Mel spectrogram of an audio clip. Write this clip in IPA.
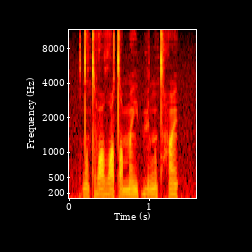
dˤ õ tˤ v o w ðˤ o tˤ œ m ẽ j ɓ y n ũ tˤ h ẽ

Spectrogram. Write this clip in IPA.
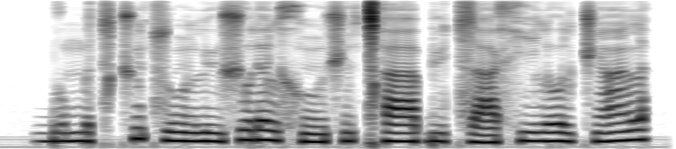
ɡ͡b o m ə t͡s t͡ʃ ũ t͡s w ũ l y ʃ o ɾ ə l x ũ ʃ ə̃ ǀʰ a ɓ y t͡s a x i l o l t͡ʃ ã l

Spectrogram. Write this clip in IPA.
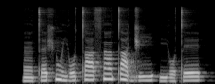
ɛ̃˨ t ɛ˨˦ ʃ ũ˦˨ j o˨˦ t a˧ s ã˦ t a˦˨ d͡ʒ i˧ | j o˨ t e˧

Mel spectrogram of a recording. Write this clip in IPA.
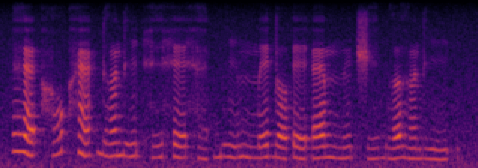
ɦ ɛ˧˩˧ ʔ h ɔ̤˨˦ ʔ h ɛ̃˧˩˧ ʔ dʱ ə̃˨˦ dʱ i˨˦ ʔ h e̤˨˦ h e˧˩˧ h ɛ̤˧˩˧ ʔ bʱ i˧˩˧ mː e˨˦ d ɤ˧˩˧ ʔ e˧˩˧ ʔ ɛ˨˦ mː ĩ˨˦ ʔ ʃ e̤˨˦ bʱ ə˨˦ ɦ ə̃˨˦ dʱ i˧˩˧ ʔ

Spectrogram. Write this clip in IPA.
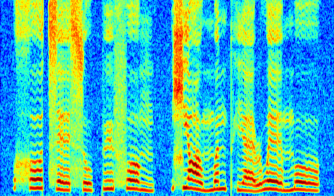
x ɤ˦ t͡s e˨ ɪ̯ s u˨˩ p y˦ f ɤ˥˨ ŋ | ɕ j ɑ˥˨ ʊ̯ m ə˦ n pʰ j ɛ˨˩ ɻ w e˥˨ ɪ̯ m o˥˨ ʊ̯

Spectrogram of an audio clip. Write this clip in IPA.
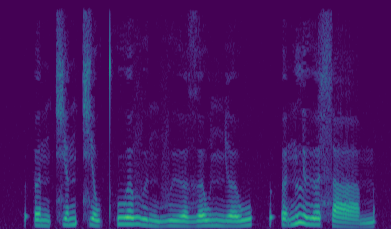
ʔ ə˨˩ n t͡ɕ ə˨˦ n t͡ɕ ə˨˩ w t̪ʰ u˧ ə̯ v ɨ˨˩ ŋ v ɨ˨˩ ə̯ ɣ ə˧ w ɲ ə˨˦ w | ʔ ə̰˧˥ n l ɨ˧ ə̯ s a˧˩˨ m

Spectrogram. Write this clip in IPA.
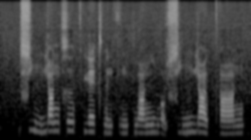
ɕ i˥˩ ŋ m j ɑ˥ ŋ x ɤ˥ pʰ ɥ ɛ˥ t̪ʰ w ə˨ n f ʊ˧˥ ŋ k w ɑ˧˥ ŋ m w ɔ̰˨˩ ɕ i˧˥ ŋ m j ɑ˥˩ ʊ̯ pʰ ɑ˧˥ ŋ

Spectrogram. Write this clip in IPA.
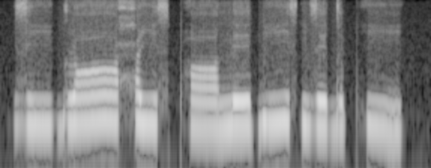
z iː ɡ ɹ ɑː ħ iː s pʰ ɑː n eː ɓ iː s n z e d ə pʰ i

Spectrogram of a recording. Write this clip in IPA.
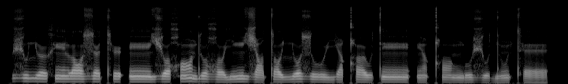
ʑ u ʎ ɵː x ẽː l ɔ z œ tʰ ø ʔ ẽː ʑ o χ ɔ̃ d u ʁ o j ĩ ʑ ɑ t ɔ ʎ o z uː j i qʰ uː t ẽː ʔ ẽ qʰ ɔ̃ ŋ u ʑ u d ũ tʰ ɛ

